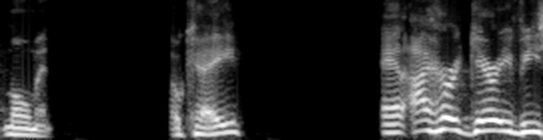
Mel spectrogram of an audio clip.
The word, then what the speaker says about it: Gary Vee: knows the gentleman uh gary vee or gary vaynerchuk okay if you don't know you need to know gary v just the letter v isn't victor okay you don't even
